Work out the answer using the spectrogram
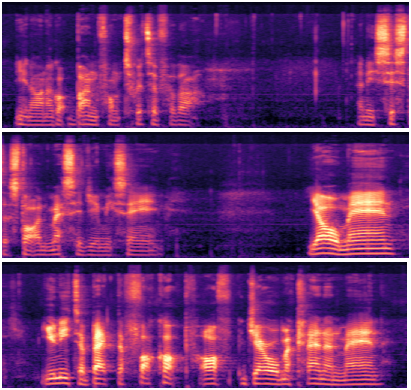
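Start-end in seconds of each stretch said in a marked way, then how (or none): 7.1-11.9 brash, very loud, slow put-on American accent. Retelling the sister's messages, the speaker quotes her in an american accent. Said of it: "talking in a fucking American accent".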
